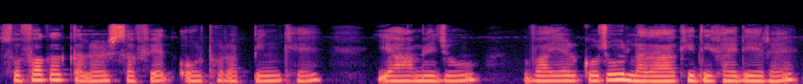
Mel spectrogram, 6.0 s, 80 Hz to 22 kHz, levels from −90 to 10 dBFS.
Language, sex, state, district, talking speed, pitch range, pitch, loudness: Hindi, female, Arunachal Pradesh, Longding, 190 wpm, 200-225 Hz, 205 Hz, -16 LUFS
